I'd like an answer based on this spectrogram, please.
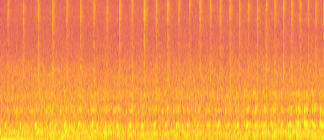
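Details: Burnac Vulcan model steam engine running under steam: crisp, evenly spaced exhaust chuffs at three to four a second over a soft mechanical whir, running sweetly.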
